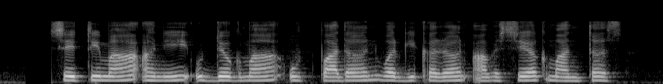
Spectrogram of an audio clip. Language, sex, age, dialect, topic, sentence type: Marathi, male, 18-24, Northern Konkan, agriculture, statement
